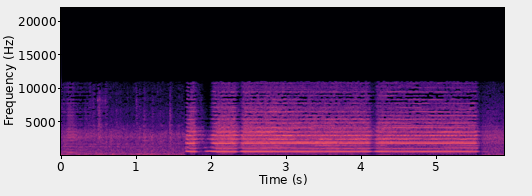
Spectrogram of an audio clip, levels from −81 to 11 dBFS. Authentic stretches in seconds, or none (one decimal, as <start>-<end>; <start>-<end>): 0.4-1.9; 4.4-5.9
